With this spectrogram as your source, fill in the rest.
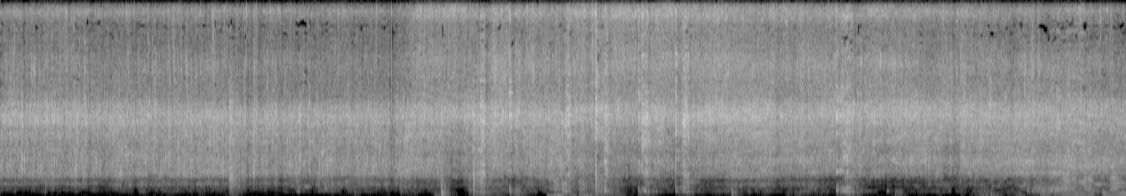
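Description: Chicken neck pieces frying and being stirred in a pan for sotanghon guisado, with a steady loud sizzle broken by scraping strokes of the spatula throughout.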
